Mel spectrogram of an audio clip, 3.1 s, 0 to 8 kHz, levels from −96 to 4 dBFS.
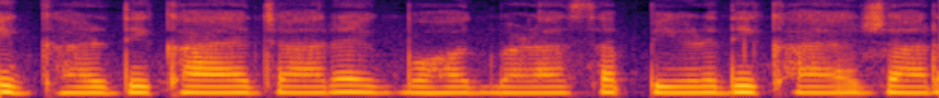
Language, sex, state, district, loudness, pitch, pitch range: Hindi, female, Himachal Pradesh, Shimla, -17 LUFS, 185 Hz, 180-190 Hz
